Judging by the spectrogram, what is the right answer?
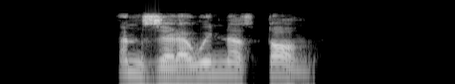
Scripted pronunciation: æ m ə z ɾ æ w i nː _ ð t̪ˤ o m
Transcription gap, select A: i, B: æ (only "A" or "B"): B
